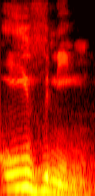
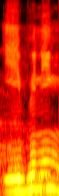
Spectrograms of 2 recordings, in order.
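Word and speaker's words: evening: আমরা প্রায়শই বলি ইভিনিং বলি। তো আসলে এটা ইভিনিং না। আমরা হচ্ছে এইখানে যদি একটা ব্রেকস দিয়ে বলি তাহলে সেটা ঠিক হবে। তাহলে এটা হবে ইভনিং।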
